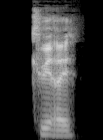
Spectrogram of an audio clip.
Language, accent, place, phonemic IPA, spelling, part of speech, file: French, France, Lyon, /kɥi.ʁe/, cuirer, verb, LL-Q150 (fra)-cuirer.wav
- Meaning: to leather (cover with leather)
